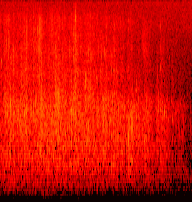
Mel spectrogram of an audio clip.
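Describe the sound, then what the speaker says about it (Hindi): An audience applauds at a wellness-company success event, with dense, sustained clapping that stays loud and then tapers slightly toward the end. "बजा लो ताली"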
